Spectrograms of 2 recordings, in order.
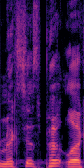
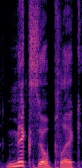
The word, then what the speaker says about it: Mxyzptlk: by Gilbert Mack while this version followed the official DC Comics pronunciation the second time we saw him in the Super Friends franchise his name was pronounced as Mixel Plick instead voiced by Frank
